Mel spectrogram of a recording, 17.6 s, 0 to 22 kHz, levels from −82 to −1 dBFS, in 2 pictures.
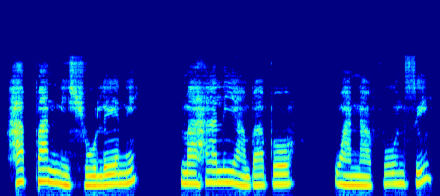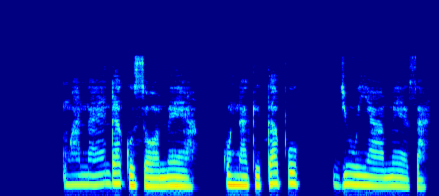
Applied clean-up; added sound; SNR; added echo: none; none; none; none.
